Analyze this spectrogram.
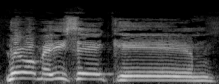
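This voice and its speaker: A man's voice: high voice, very slow, clean tone. An older man, answering viewers' language questions on a TV segment in a strict, pedantic way with many hesitations.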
